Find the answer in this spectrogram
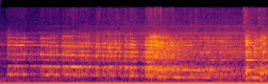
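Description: Live band playing a song: electric guitars ringing over a held low bass note, with no drum hits in these two seconds.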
